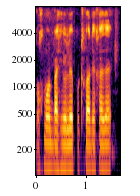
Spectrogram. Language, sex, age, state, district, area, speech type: Assamese, male, 30-45, Assam, Majuli, urban, spontaneous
